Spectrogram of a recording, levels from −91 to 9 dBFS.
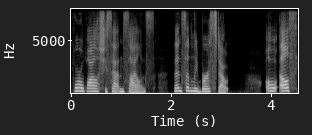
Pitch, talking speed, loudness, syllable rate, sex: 260 Hz, 170 wpm, -18 LUFS, 5.6 syllables/s, female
